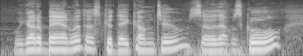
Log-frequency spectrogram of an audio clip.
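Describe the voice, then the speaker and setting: Against a quiet background, a man speaks in an American accent with a dark, mellow tone. His pitch is fairly high, with ordinary variation. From Texas (Austin). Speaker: music show host. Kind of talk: casual interview. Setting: live show with audience.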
